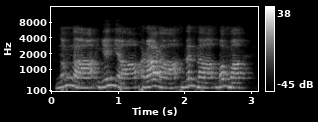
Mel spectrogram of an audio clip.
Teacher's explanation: ਉਹ ਨਾਸਕੀ ਪੰਜਾਬੀ ਦੀਆਂ ਧੁਨੀਆਂ ਨੇ, ਕਿਉਂਕਿ ਇਸ ਵਿੱਚ ਨੱਕ ਤੋਂ ਆਵਾਜ਼ ਨਿਕਲ ਕੇ ਔਰ ਸਾਊਂਡ ਪੈਦਾ ਕਰਦੀਆਂ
